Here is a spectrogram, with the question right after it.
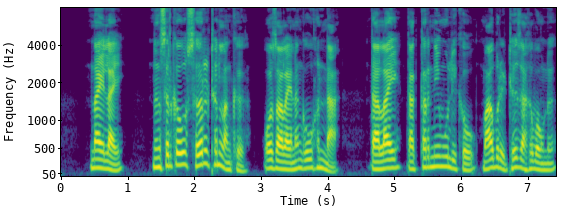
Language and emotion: Bodo, neutral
